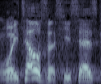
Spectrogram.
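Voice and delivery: normal talking voice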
